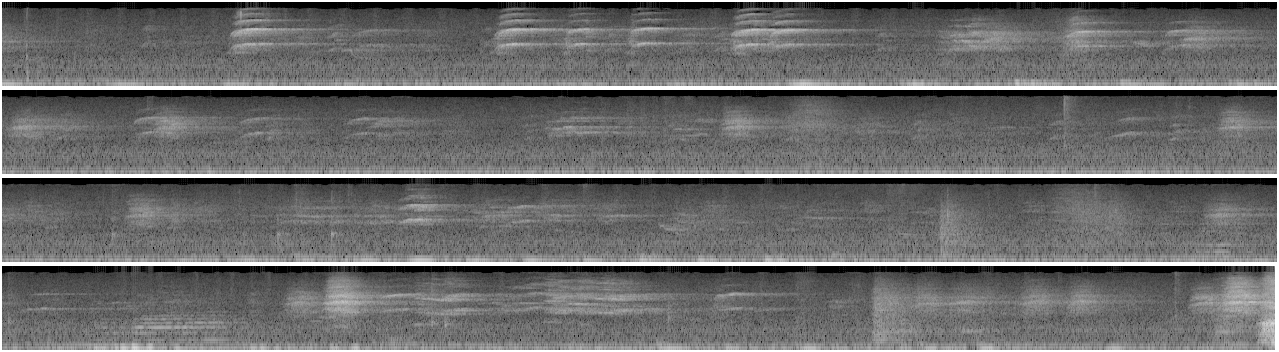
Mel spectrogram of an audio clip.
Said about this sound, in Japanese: しばらく無音にしますので鳥の鳴き声聞いてみてください。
